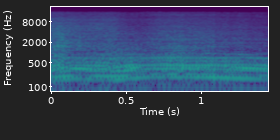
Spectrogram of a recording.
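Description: A Volkswagen Golf R with a manual gearbox revs hard while held for a launch, a loud, steady, close engine drone at high rpm.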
